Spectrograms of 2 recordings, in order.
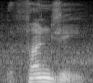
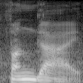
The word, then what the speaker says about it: fungi: won't say it again but fun gee not fungi fungi somebody invite to a party bungee is the way we really want to say that and again vocabulary and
